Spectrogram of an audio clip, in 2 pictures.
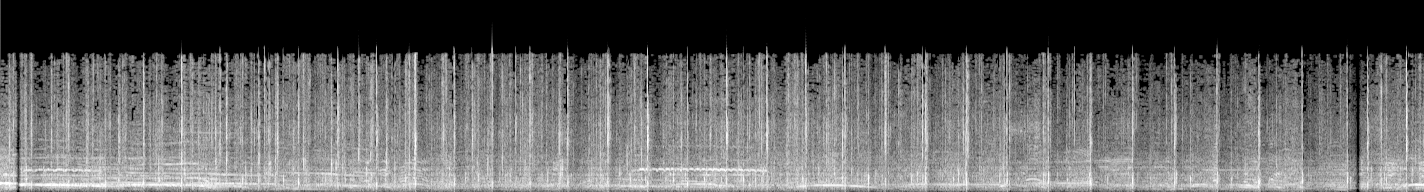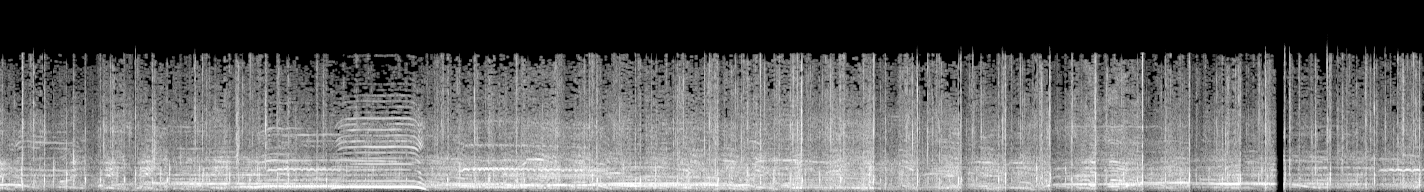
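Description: A large crowd cheers and screams outdoors.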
